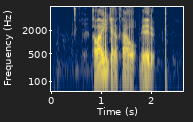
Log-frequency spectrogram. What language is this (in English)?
Japanese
